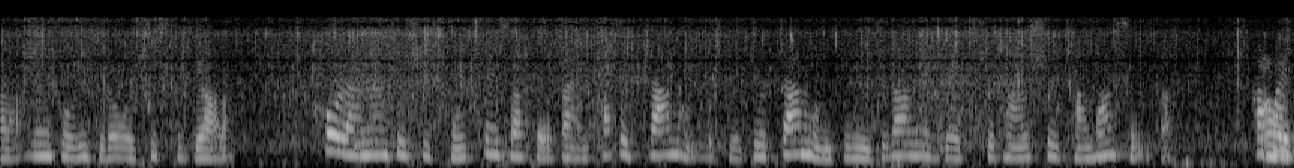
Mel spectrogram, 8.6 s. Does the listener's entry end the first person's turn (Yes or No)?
No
